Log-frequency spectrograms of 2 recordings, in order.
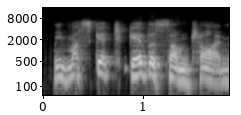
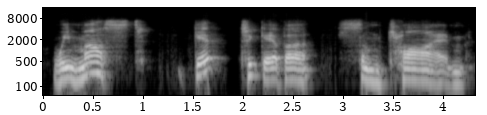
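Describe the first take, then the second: First: The word 'time' is not emphasized. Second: The word 'time' is emphasized. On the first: A casual parting remark, left hanging. "a remark on departure" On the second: It highlights time as the central idea. "playing with a little bit of different inflection, I want to emphasize the time aspect"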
